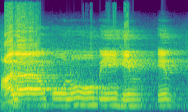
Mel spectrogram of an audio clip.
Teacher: qulubihim itu jangan ada dengung walaupun sedikit, langsung ala qulubihim id, walaupun sedikit ala qulubihim id, itu ada dengung tuh, kurang pas. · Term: idhar syafawi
